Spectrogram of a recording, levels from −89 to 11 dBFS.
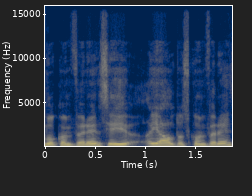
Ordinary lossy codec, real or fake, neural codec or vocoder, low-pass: Opus, 32 kbps; fake; codec, 44.1 kHz, 7.8 kbps, Pupu-Codec; 14.4 kHz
